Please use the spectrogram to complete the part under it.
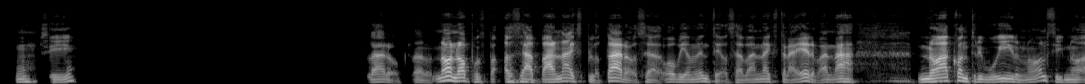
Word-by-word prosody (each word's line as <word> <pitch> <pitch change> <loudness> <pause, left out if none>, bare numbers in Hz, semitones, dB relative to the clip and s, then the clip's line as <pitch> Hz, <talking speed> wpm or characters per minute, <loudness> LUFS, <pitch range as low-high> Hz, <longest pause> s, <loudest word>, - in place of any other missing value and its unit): Mm, 125 +1 -6
sí. 115 +6 -7 2.9
Claro, - - -4
claro, 105 -4 -11
no, - - +6
no, 155 +1 +5
pues, 120 -2 -10 0.2
o 130 - -2
sea, 120 -2 +3
van 120 +3 +3
a 155 - +4
explotar, 135 0 +4
o 90 -2 -8
sea, 100 0 -7
obviamente, 120 +1 -6
o - - -14
sea, 105 - -7
van 110 +4 -7
a - - -1
extraer, 120 - 0
van - - -6
a - - +2 0.6
no 130 +5 +4
a 160 0 +7
contribuir, 130 - -1
¿no?, 120 - -6
si 120 -9 -8
no, 110 0 -6
a - - -4
120 Hz, 160 wpm, -24 LUFS, 110-135 Hz, 2.9 s, a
